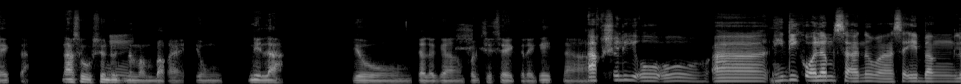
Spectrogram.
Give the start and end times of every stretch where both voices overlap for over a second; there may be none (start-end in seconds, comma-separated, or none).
none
